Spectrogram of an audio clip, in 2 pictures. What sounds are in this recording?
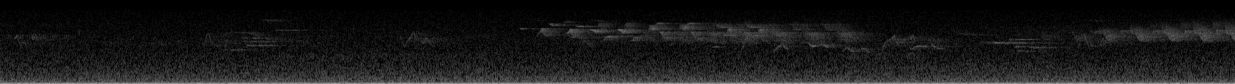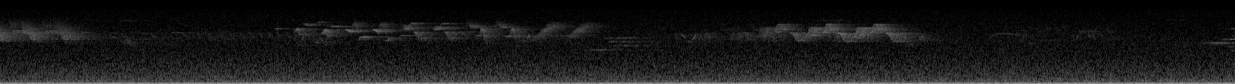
Red-eyed Vireo, Wood Thrush, Indigo Bunting, Ovenbird, Rose-breasted Grosbeak, Field Sparrow, Common Yellowthroat, Eastern Wood-Pewee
